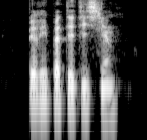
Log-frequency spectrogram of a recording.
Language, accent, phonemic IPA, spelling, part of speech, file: French, France, /pe.ʁi.pa.te.ti.sjɛ̃/, péripatéticien, noun / adjective, LL-Q150 (fra)-péripatéticien.wav
- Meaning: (noun) 1. a disciple of Aristotle, of the Peripatetic school 2. a peripatetic; a wanderer; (adjective) 1. of Aristotle and his philosophy; peripatetic 2. wandering; nomadic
